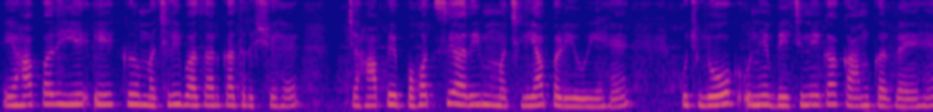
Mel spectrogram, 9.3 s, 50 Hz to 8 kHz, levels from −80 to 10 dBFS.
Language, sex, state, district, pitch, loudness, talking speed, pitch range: Hindi, female, Uttar Pradesh, Varanasi, 240 Hz, -34 LUFS, 165 wpm, 230-255 Hz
